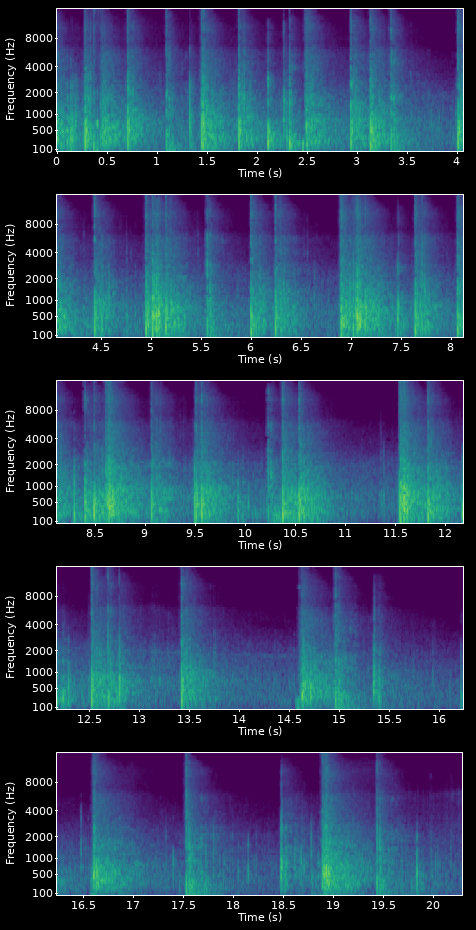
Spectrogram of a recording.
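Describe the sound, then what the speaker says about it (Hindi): Firecrackers bang again and again in rapid, irregular bursts during Diwali night celebrations in a street, loud and close, with sharp cracks and booming thuds echoing between buildings. "गली में पटाखे देखिए कैसे चल रहे हैं"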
